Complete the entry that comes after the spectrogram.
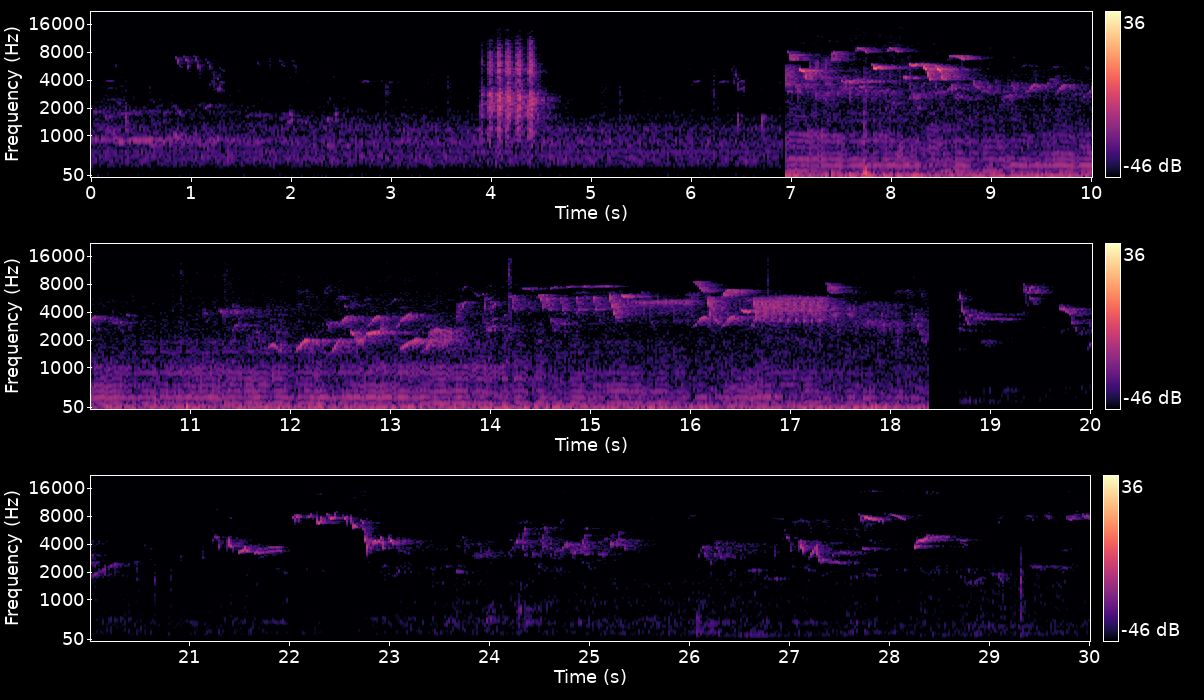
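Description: Birds calling and chirping, in three abruptly joined stretches. The middle stretch is the loudest: many quick high chirps over a steady low hum. The last stretch has scattered chirps and short sweeping calls.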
